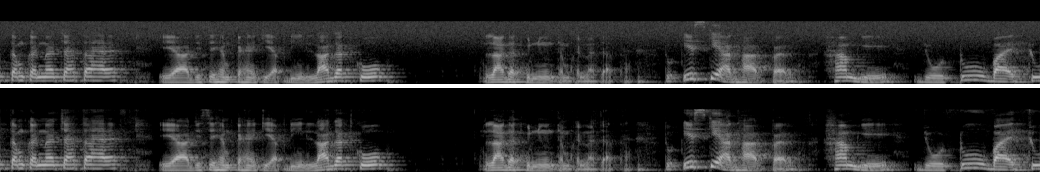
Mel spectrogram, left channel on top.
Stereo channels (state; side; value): noise; left; hiss, 14 dB below the sound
